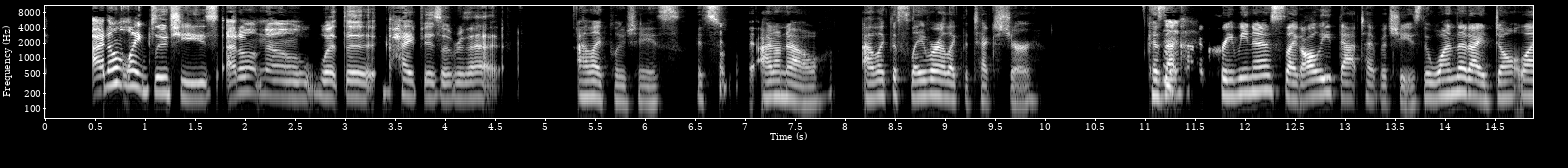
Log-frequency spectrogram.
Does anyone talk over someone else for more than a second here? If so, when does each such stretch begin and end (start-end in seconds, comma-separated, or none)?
none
